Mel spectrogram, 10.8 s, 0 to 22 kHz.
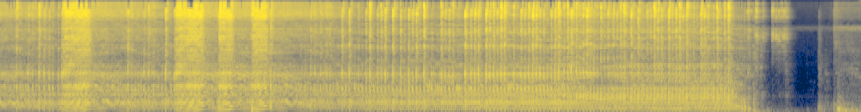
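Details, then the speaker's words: Homelite XL-101 two-stroke chainsaw, run in the shop after tank vent repair, carburetor rebuild and tuning, side cover, bar and chain refitted: high, steady buzzing with quick throttle blips, then cut off; runs clean and even, normal running. "so there you go uh you can kind of see uh you know Kevin is up and running"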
